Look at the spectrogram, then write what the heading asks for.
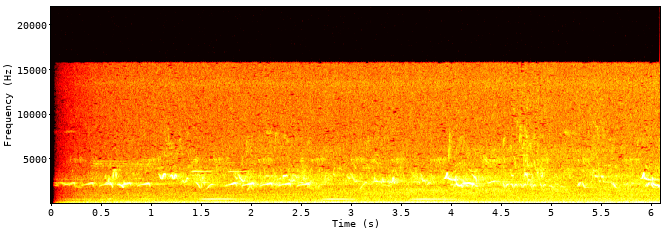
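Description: Many birds chirping and whistling in quick, repeated short phrases over a low steady rumble, with a few short, low hooting notes in between. The sound fades in from silence at the start.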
